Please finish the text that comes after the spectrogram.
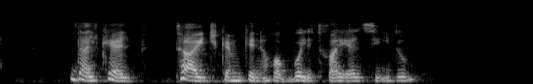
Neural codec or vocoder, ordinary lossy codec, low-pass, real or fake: none; Opus, 32 kbps; 7.2 kHz; real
